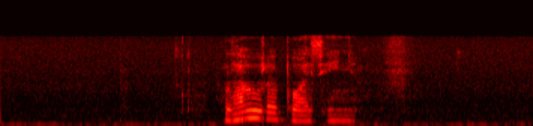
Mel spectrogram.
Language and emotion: Russian, sad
